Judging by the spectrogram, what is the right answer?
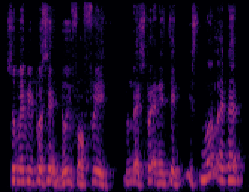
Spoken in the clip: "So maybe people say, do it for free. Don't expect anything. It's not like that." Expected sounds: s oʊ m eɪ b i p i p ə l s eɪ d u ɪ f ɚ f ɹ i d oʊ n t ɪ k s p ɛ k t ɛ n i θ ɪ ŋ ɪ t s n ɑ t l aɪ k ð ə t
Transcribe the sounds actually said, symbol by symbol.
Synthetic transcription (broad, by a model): s oʊ m eɪ b i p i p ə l s eɪ d u ɪ f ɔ f ɹ i d oʊ n t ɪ k s p ɛ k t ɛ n i t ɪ ŋ ɪ t s n ɑ t l aɪ k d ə t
